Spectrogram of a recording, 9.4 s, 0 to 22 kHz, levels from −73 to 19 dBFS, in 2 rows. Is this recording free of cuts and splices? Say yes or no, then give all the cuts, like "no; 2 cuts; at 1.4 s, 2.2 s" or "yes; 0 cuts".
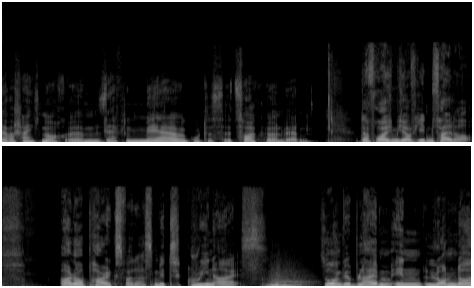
yes; 0 cuts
